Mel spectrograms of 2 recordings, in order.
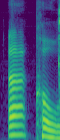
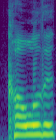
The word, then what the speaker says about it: cold: La otra cosa importante, profe Cristian, es que la Valesca, por acá dijeron que sonaba como la T, la B final. Como que pronunciaron una T.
